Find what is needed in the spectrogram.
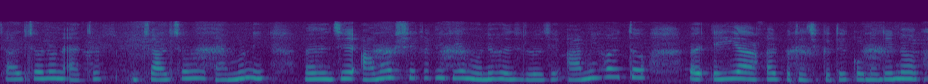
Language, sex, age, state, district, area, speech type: Bengali, female, 18-30, West Bengal, Uttar Dinajpur, urban, spontaneous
